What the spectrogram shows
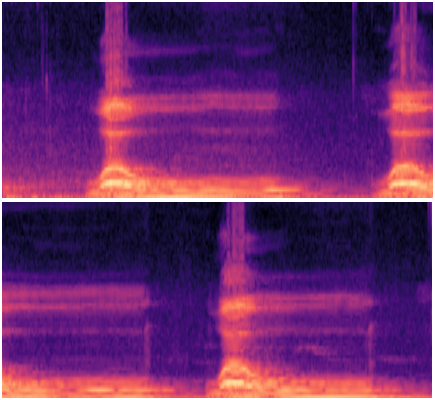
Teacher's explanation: এই যে দুই ঠোঁট গোল হচ্ছে, দুই ঠোঁট মিশছে কিন্তু এই দুই সাইডে মিশছে কিন্তু মাঝখানে ফাঁকা, এই যে ওয়াও, ওয়াও, দুই ঠোঁট মিশছে মাঝখানে গোলাকার ফাঁকা। এখানে বলছে ঠোঁটদ্বয়ের দুই ঠোঁট উভয় পার্শ্ব মিলিত হয়ে মধ্যখানে গোলাকার ফাঁক হয়ে ওয়াও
